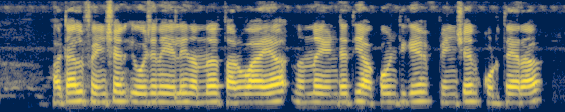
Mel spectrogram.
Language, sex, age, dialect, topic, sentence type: Kannada, male, 18-24, Central, banking, question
